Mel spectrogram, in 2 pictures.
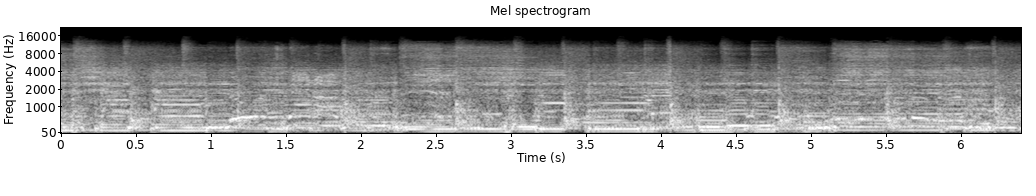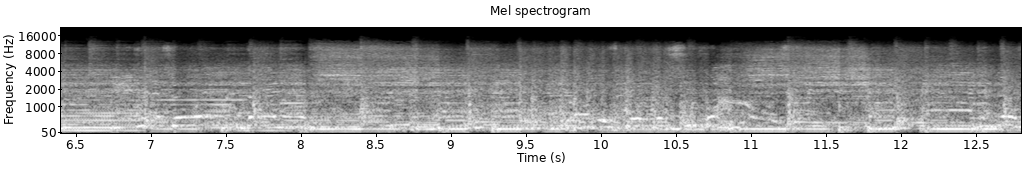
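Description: Live rock band playing loud and steady: distorted electric guitars over a full drum kit, with a low bass line and regular drum hits.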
